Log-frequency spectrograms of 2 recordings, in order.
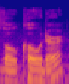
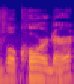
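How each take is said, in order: First: No r sound comes before the d. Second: An r sound comes before the d. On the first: The speaker calls it right. "it's vocoder" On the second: The speaker calls it wrong. "It's not vocorder"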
